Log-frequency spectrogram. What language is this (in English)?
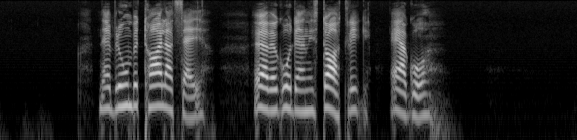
Swedish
